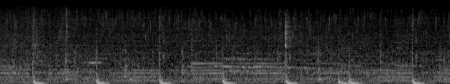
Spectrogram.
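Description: Beef green chile meat simmering in a pot after hours of cooking, a steady bubbling sizzle with soft periodic pops and thumps, close and moderately loud, no voices.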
